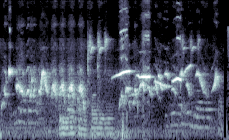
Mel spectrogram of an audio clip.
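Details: Long-tailed shrike (cendet) singing varied mimicked phrases for training other songbirds: harsh scratchy warble, then clear rising and falling whistles and a twisting slurred note.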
